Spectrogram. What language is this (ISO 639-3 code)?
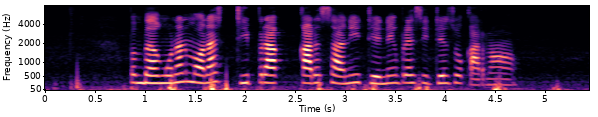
jav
